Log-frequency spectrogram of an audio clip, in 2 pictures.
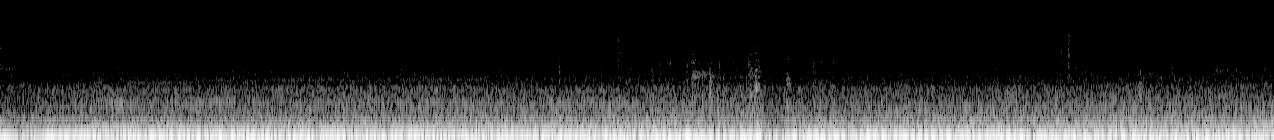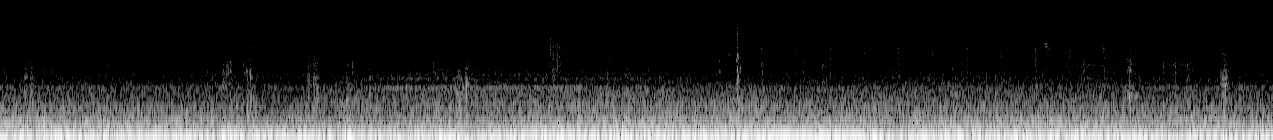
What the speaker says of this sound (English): Traffic in the place, you know.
